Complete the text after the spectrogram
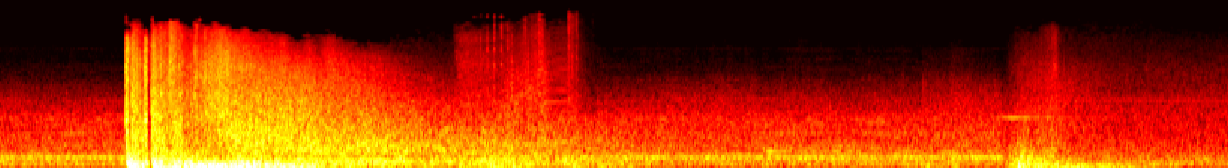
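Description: Heavy naval guns fire in loud, deep booming blasts that rumble away slowly.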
